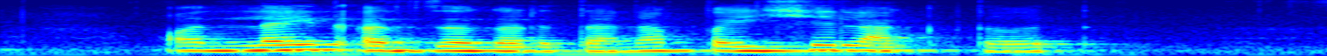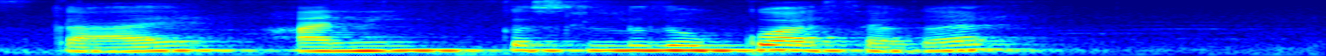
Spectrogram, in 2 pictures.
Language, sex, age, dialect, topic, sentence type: Marathi, female, 18-24, Southern Konkan, banking, question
